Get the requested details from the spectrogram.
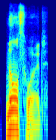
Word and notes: northward: British English

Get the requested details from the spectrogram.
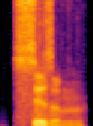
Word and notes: schism: British English

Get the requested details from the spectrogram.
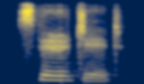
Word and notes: spirited: Indian

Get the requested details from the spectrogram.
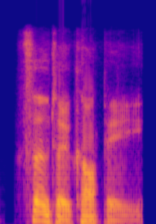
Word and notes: photocopy: British English

